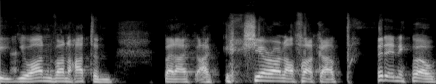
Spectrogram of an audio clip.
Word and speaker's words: Chiron: We align our stars in his reflection is the lyric that really sticks out to me on, and the pronunciation is Chiron, right? Chiron, yeah.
